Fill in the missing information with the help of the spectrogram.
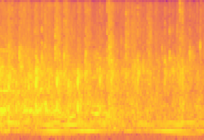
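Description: An audience claps steadily for about three seconds, a dense, even patter of many hands with no clear individual beats, at a moderate level over a faint low hum.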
